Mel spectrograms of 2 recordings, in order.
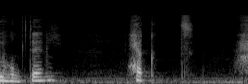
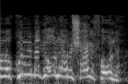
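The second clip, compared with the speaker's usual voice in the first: desperate; much faster than usual. Retold or imitated. Dying man cannot say it.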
